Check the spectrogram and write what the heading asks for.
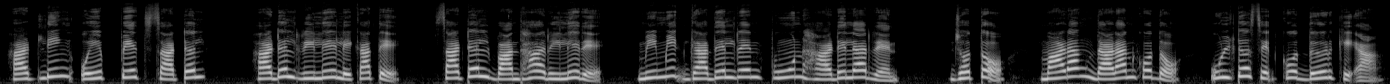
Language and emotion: Santali, neutral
